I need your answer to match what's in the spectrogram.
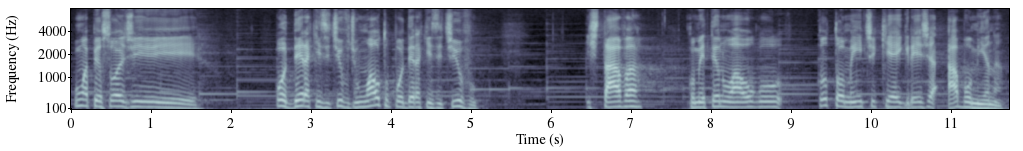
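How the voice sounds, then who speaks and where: A male Brazilian pastor giving an earnest Bible study sermon, repeating key points slowly and calling out to the congregation. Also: a little high, darkish tone, long reverb tail, dull audio, faint music behind. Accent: Brazilian Portuguese.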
